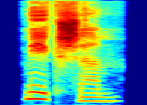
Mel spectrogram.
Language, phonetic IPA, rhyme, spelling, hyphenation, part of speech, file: Hungarian, [ˈmeːkʃɛm], -ɛm, mégsem, még‧sem, conjunction, Hu-mégsem.ogg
